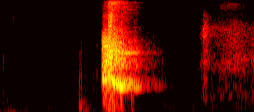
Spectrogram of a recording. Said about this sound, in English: My puppy's here, and she is very restless.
